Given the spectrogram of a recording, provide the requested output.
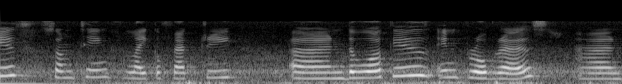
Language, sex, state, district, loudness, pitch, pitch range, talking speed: English, female, Punjab, Kapurthala, -16 LUFS, 305 Hz, 275-330 Hz, 125 wpm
